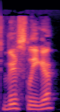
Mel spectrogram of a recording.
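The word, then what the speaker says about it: Virslīga: Is it the Versliga? Yeah, it's really called. You pronounce it in the really, really good way. It's Virsliga.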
